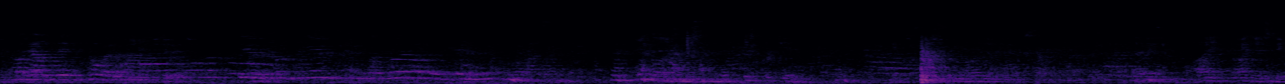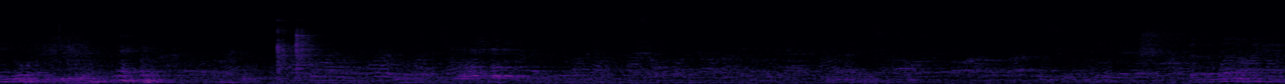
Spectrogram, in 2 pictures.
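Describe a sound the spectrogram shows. An adult speaks calmly through a microphone in a large echoing hall.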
